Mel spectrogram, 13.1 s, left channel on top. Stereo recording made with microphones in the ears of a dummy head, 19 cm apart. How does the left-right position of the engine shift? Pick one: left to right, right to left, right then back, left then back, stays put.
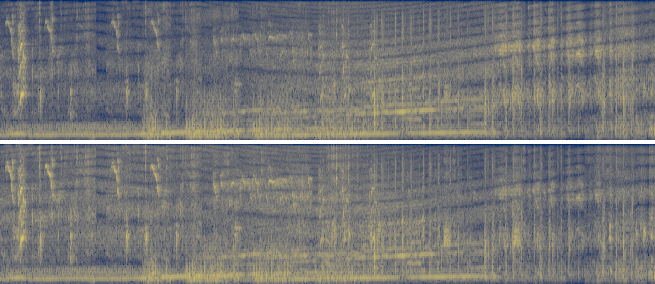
right to left.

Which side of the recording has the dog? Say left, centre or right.
centre.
